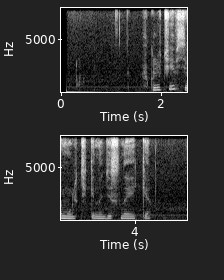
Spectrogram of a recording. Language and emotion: Russian, sad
